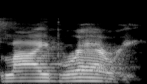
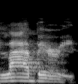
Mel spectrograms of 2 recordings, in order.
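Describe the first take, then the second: First: The word is said carefully, with every sound. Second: The word is said loosely, with a reduced sound. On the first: The speaker calls it right. "Okay, mommy? Good" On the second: The speaker calls it wrong. "I say library, and my mother almost chokes"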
